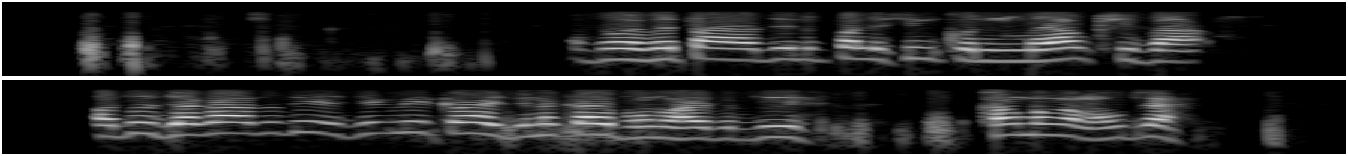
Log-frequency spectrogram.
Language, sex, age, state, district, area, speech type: Manipuri, male, 30-45, Manipur, Churachandpur, rural, conversation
